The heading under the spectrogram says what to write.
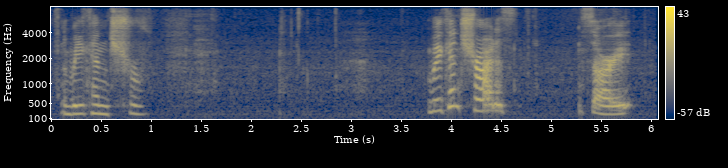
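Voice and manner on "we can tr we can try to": breaking voice, cracking mid-phrase. Saying they can try it, voice cracking. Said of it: "Voice crack".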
